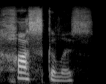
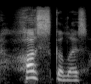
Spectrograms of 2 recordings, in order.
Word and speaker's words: Huskalus: So, did you say Huskalus? It's Huskalus. – I don't hear a difference. – It's spelled with an O. Huskalus, not Huskalus.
